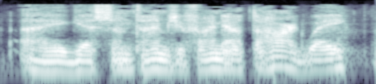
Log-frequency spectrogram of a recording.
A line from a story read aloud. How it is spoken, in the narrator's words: I slurred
